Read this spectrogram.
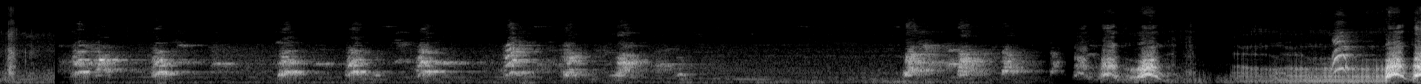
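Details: Dog giving repeated short barks at an irregular pace, a dozen or more, some doubled, with a louder, rougher burst of barking and noise near the end.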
